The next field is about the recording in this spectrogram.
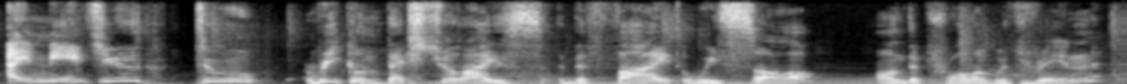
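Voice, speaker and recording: Lower-pitched woman reading a game aloud. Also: a little slow, a bit bright. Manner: informal, sweary, jokey asides. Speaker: host of a game playthrough. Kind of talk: reading a visual novel aloud with casual commentary. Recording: music playing behind the voice. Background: game music.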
